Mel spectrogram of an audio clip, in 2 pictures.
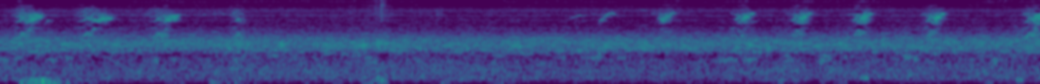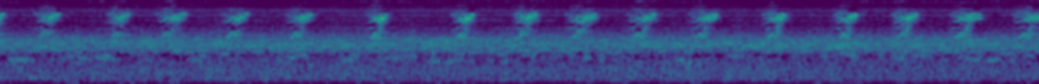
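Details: Two hungry nightingale nestlings begging for food from their mother: after a quiet start with a faint whisper, a fast run of about twenty-five high chirps grows louder and steadier, over a background hiss.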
